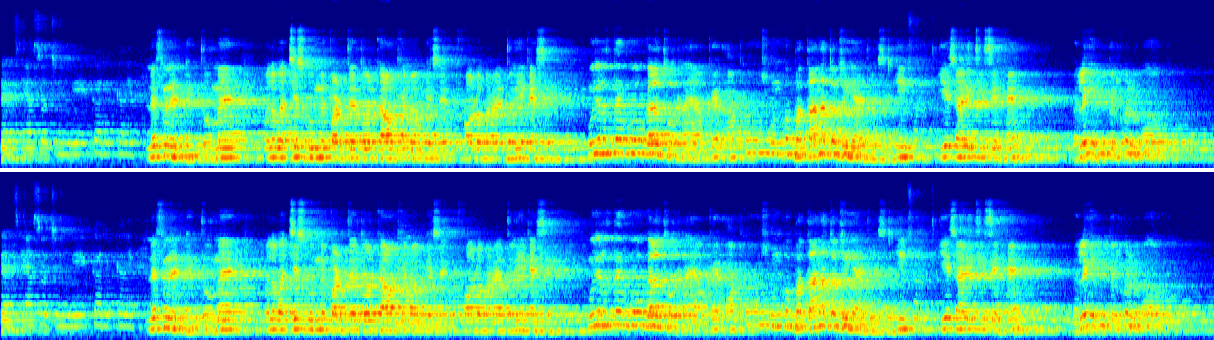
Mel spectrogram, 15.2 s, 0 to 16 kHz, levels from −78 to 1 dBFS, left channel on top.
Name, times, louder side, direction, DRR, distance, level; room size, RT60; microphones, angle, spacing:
voice 1, 0.0-1.8 4.9-5.7 11.3-11.7 12.2-12.6, right 1 dB, 10° right, -2 dB, 1.5 m, -34 dB
voice 2, 1.8-6.9 7.3-11.4 11.7-12.8 13.3-14.5, left 1 dB, 25° left, 0 dB, 3.6 m, -19 dB
25.0 x 17.0 x 7.9 m, 2.8 s
head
